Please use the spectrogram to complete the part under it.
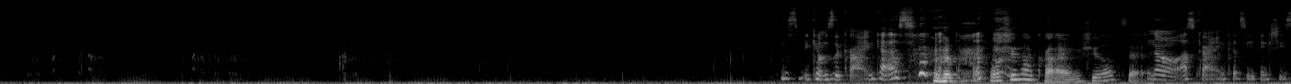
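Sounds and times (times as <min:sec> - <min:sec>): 
cat purring: 0:00.0 - 0:12.8
speech: 0:07.8 - 0:12.8
laughter: 0:09.1 - 0:10.7.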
